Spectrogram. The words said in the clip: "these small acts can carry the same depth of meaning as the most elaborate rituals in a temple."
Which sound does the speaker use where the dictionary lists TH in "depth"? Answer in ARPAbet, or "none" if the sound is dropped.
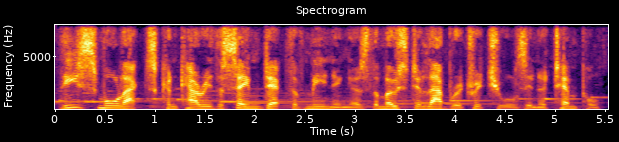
TH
